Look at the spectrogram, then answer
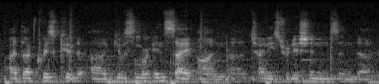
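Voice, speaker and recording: A man's voice: medium pitch, fairly even intonation, brisk, poor audio. Guy hosting a chill chat, lots of uh's, music playing behind. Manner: hesitant, many fillers and restarts. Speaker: host. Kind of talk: casual chat.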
